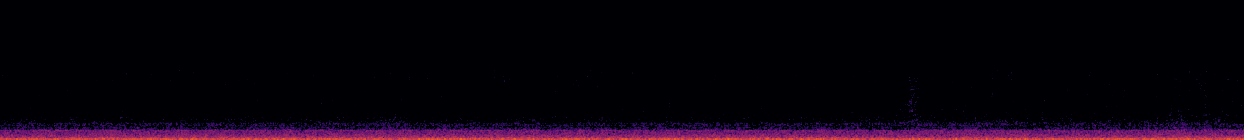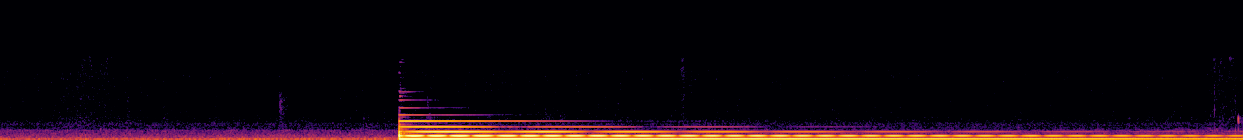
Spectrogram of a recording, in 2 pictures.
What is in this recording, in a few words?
meditation guided breath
